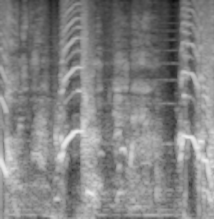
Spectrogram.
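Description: A woman's loud, high-pitched screams in the middle of a physical fight: three short shrieks, each rising and falling in pitch, over background music.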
